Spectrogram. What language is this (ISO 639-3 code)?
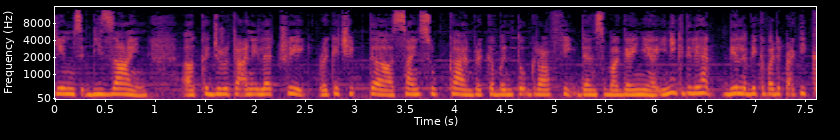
msa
